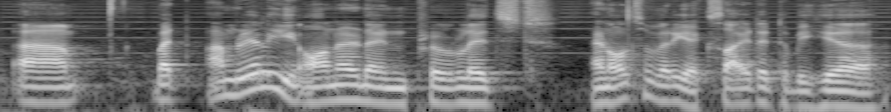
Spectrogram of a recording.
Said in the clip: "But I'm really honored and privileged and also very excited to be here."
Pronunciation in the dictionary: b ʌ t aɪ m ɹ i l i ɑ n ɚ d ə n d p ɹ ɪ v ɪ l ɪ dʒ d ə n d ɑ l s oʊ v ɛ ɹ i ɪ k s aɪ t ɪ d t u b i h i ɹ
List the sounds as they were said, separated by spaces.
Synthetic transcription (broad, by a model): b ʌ t aɪ m ɹ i l i ɑ n ɚ d ə n d p ɹ ɪ v ɪ l ɪ dʒ d ə n d ɑ l s oʊ v ɛ ɹ i ɪ k s aɪ t ɪ d t u b i h i ɹ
